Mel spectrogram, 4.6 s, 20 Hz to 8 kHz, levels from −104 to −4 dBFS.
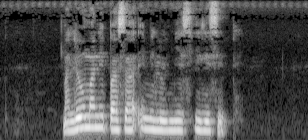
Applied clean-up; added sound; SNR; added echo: none; none; none; none.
